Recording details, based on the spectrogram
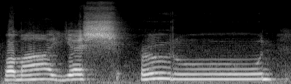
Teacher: शीन पर तफशी होगी, यानी आवाज़ फैलेगी, ठीक है। और आइन के ऊपर ज़मा है, होंठ गोल कीजिए, आगे वही मदारिस वक्फ़ी हो जाएगी, अपने 6 काउंट कर लेना है।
